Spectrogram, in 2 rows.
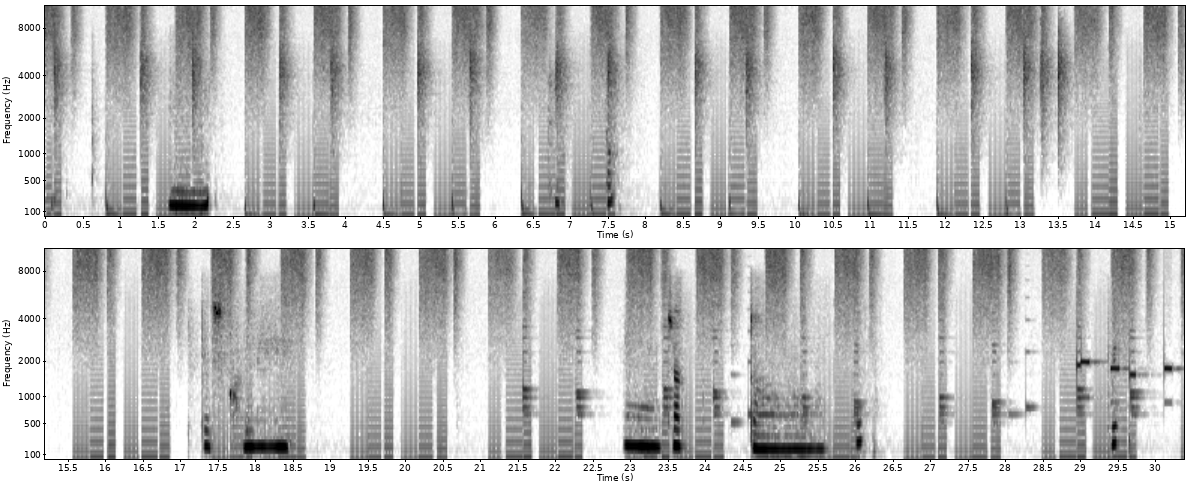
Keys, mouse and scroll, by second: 0.6 alt+click, 1.2 alt+click, 2.3 alt+click, 3.2 w, 3.6 alt+click, 4.4-5.7 alt+drag, 6.0 e, 6.8-8.1 alt+drag, 8.3 alt+click, 8.8 alt+middle click, 9.4 alt+click, 11.1 r, 11.5 alt+click, 12.2-13.8 alt+drag, 14.3 w, 14.5 alt+click, 15.9-17.7 alt+drag, 18.0 alt+click, 18.3 alt+middle click, 18.6 alt+right click, 19.0 alt+click, 20.7 alt+click, 21.2 1, 21.6 alt+middle click, 22.0 alt+right click, 22.0 click, 22.5 alt+click, 22.9 alt+click, 23.9 alt+click, 24.9-26.1 alt+drag, 26.8-28.1 alt+drag, 28.7 alt+click.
